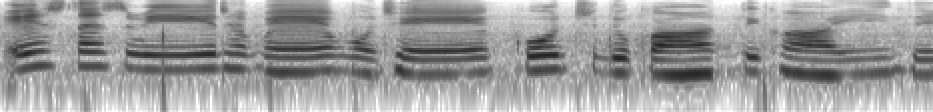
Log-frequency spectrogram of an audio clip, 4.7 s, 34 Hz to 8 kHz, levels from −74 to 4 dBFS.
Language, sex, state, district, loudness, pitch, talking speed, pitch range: Hindi, female, Madhya Pradesh, Katni, -15 LUFS, 250 Hz, 105 wpm, 225-275 Hz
